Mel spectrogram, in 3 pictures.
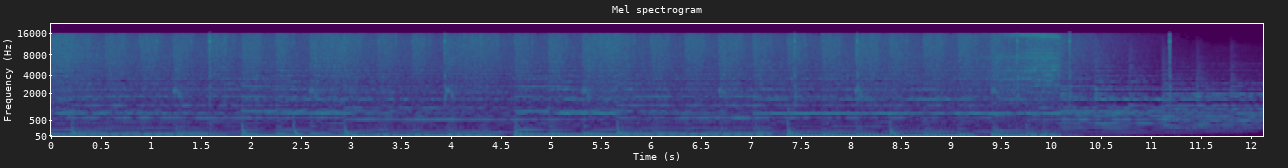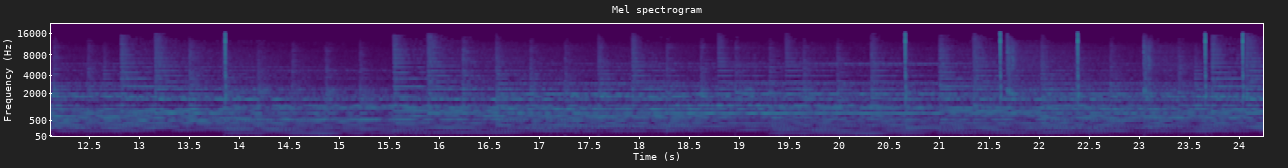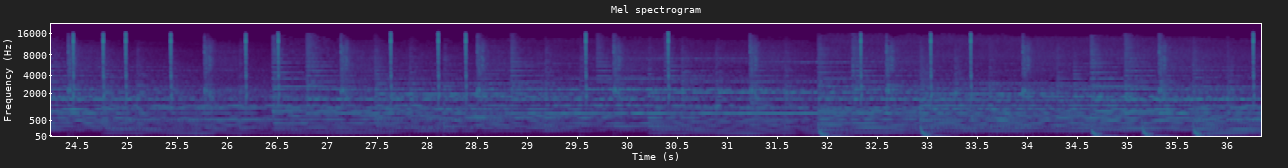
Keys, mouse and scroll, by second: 2.4 ctrl+b, 14.3 scroll up 1, 15.9 b, 17.5 [, 17.7 [, 24.9 double click, 29.4 space, 32.1 space, 35.8 x.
